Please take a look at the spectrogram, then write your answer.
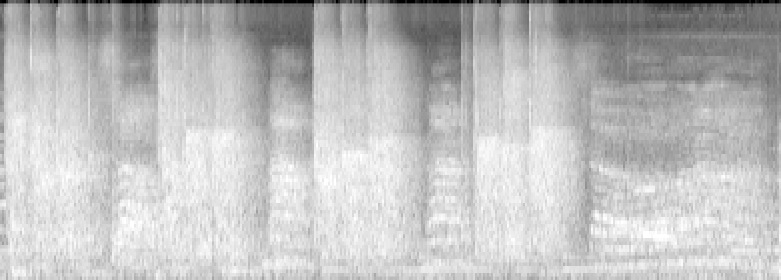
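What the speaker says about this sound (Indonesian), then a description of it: "Tepuk semangat!" A primary-school class does a rhythmic spirit clap, loud close-up bursts of clapping and thumping in patterned groups, with children's voices mixed in.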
